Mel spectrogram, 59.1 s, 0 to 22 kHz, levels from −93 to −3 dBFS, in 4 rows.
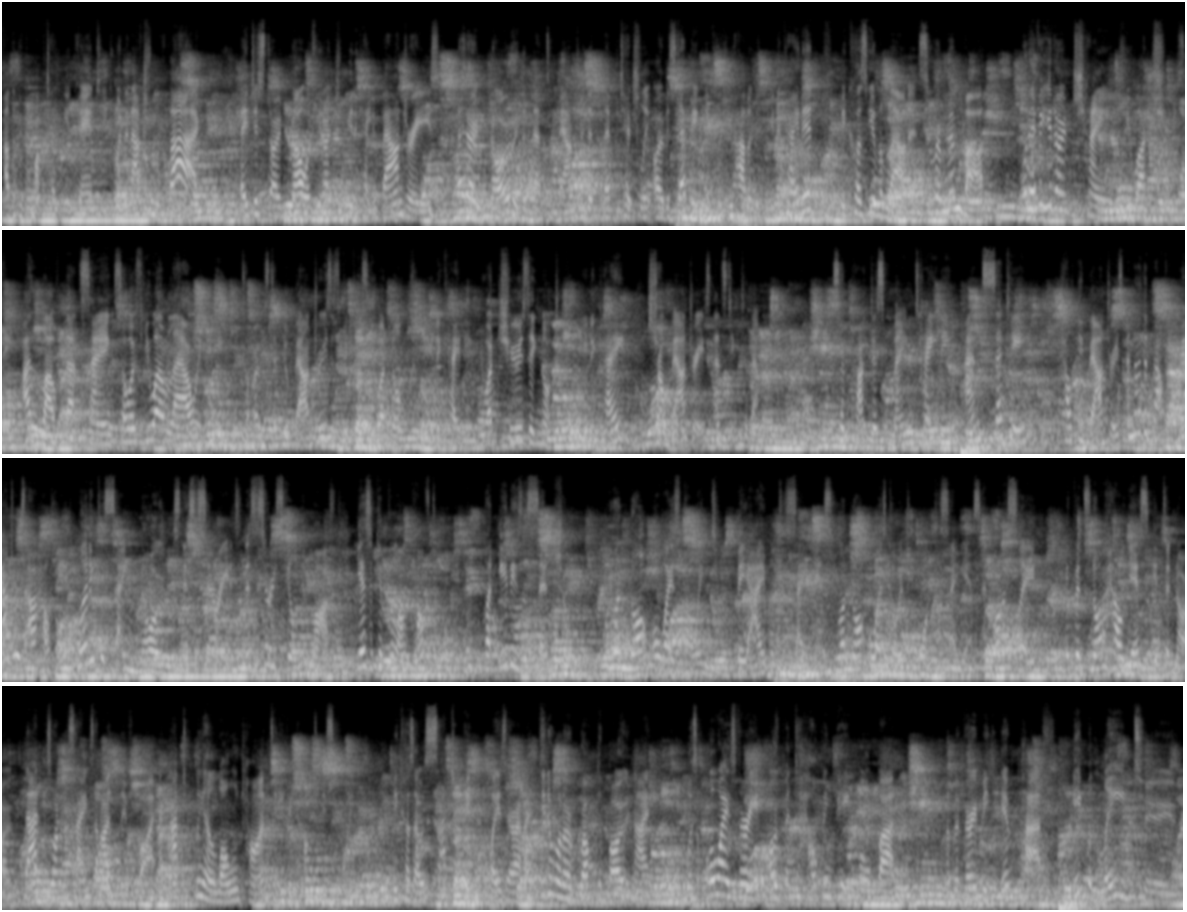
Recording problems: chatter from many people; very loud; throughout; 3 dB above the speech

